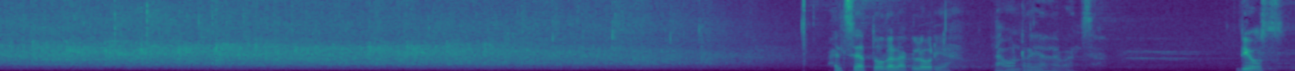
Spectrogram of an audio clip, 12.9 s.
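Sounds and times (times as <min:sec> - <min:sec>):
crowd clapping: 0:00.0 - 0:07.9
speech: 0:08.4 - 0:11.1, 0:12.4 - 0:12.9.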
